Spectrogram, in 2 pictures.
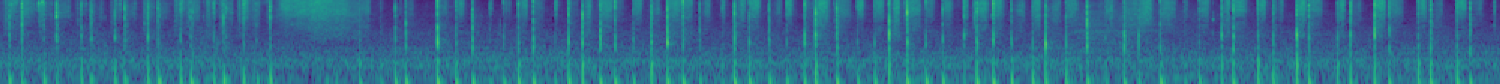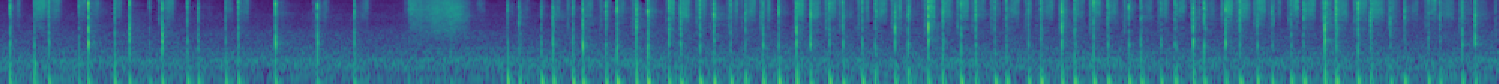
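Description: A medium white plastic Aveeno lotion bottle with a pump top, hollow and seemingly partly full, is held close to the microphones and rapidly tapped and rubbed with fingertips. The result is a dense, irregular stream of quick, dull, hollow taps with a low, thumpy body and short scraping rubs between them. The taps pause briefly near the start and again around the ten-second mark before picking up louder.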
